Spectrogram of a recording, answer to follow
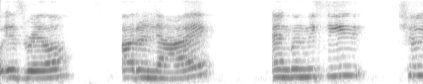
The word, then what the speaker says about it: Adonai: units together that word although it doesn't read adonai phonetically that is how we pronounce the word is everyone familiar with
